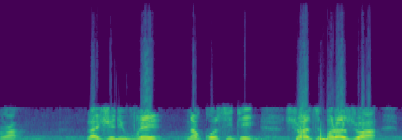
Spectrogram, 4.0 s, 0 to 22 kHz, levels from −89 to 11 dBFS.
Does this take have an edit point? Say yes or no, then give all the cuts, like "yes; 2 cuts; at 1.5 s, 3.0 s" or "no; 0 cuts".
no; 0 cuts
